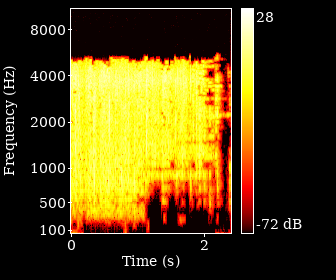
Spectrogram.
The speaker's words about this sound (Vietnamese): Thầy rất vui khi nghe được một tràng vỗ tay thật giòn, thật to của các quý vị.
